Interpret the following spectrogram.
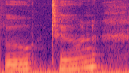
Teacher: I'm not saying tune in American English. There's no y sound in it. It's just oo, tune. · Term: oo vowel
